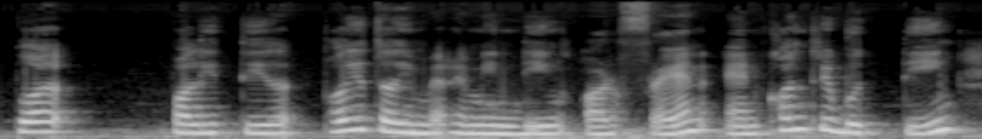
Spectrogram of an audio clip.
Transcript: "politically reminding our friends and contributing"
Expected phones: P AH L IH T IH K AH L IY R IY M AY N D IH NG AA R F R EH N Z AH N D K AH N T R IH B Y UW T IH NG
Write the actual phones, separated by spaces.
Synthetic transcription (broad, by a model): P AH L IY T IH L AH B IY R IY M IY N D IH NG AA R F R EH N AH N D K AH N T R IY B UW T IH NG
